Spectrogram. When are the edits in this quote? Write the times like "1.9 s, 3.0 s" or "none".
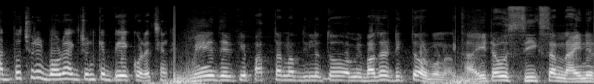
1.8 s, 4.5 s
